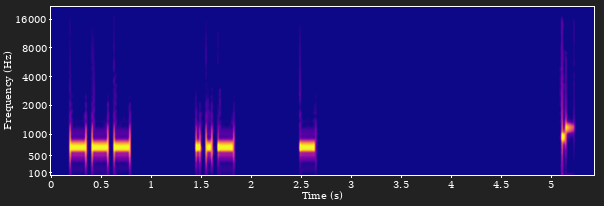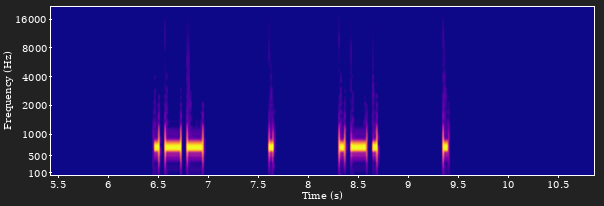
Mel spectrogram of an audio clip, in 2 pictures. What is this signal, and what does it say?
Morse code, heard as a keyed tone, about 22 wpm, spaced as for 10 wpm, 700 Hz. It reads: OUT WERE
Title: 4x Character Spacing - Top 200 Words - 22wpm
